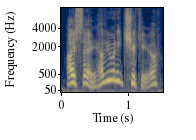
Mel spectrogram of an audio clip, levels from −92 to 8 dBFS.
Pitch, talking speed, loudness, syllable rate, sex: 190 Hz, 235 wpm, -18 LUFS, 5.8 syllables/s, male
